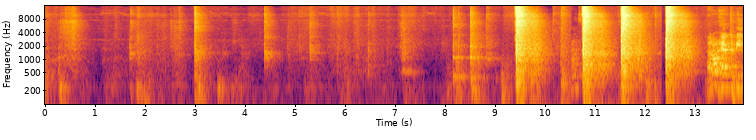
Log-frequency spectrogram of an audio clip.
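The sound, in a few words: nail gun toenailing boards into place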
